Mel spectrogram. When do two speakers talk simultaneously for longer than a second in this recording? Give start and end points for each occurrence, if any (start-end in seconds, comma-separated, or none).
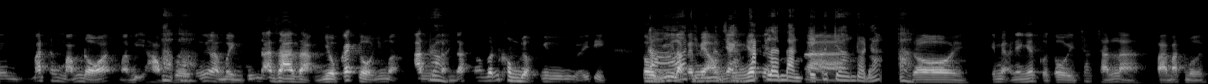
6.4-8.5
